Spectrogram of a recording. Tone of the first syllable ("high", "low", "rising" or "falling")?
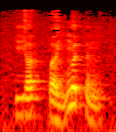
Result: rising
